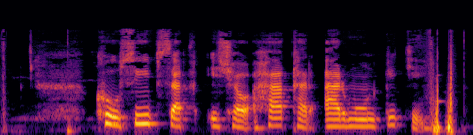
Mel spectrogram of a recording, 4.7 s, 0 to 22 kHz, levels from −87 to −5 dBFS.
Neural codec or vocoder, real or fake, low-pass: none; real; 9.9 kHz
